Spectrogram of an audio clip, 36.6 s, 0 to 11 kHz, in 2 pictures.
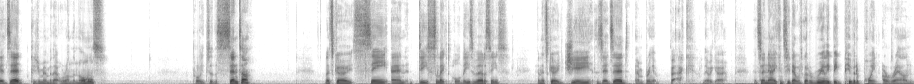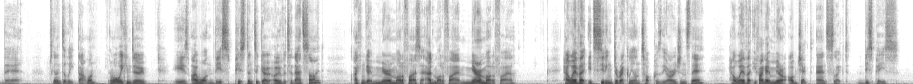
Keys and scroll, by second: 7.3 c, 11.2 g, 13.9 z, 14.7 Tab, 19.2 Delete.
